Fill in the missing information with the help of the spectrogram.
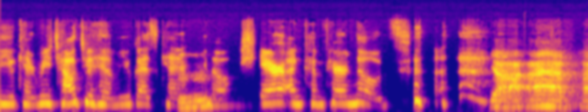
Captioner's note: laughing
